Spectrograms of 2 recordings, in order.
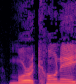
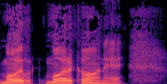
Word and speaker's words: Morricone: The YouTube pronunciation was actually much fancier. There were some rolling R's in there, and it was nice, but I wasn't going to try and pull that off.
